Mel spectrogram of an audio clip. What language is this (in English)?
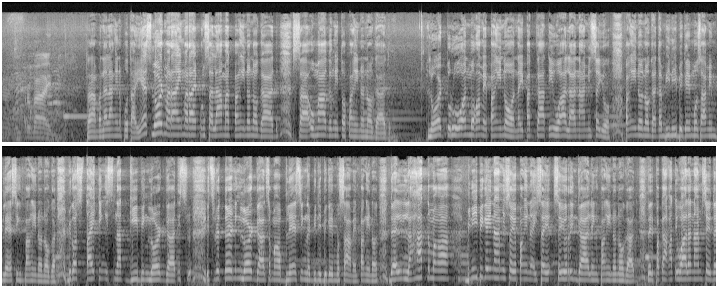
Filipino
